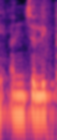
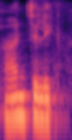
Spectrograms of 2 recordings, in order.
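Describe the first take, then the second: First: अंचलिक with a short plain अ at the start; wrong pronunciation. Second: आंचलिक with a nasal long आं at the start; correct pronunciation. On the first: Teacher contrasting the wrong अंचलिक he did not say. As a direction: clip the first vowel of अंचलिक. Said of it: "ना ही अंचलिक कहा मैंने". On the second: Teacher showing students his own correct आंचलिक. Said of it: "मेरे उच्चारण में देखिए". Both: Shown as a demonstration.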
